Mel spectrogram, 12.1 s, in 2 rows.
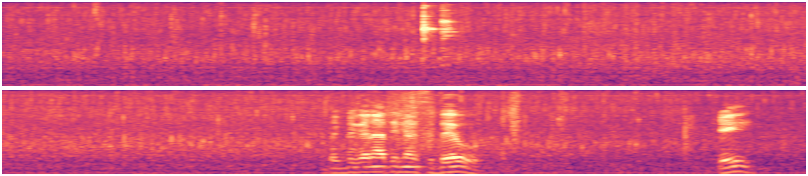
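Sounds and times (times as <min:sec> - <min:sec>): stew bubbling in a pan: 0:00.0 - 0:12.0
metal ladle clinking against pan: 0:03.2 - 0:03.5.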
